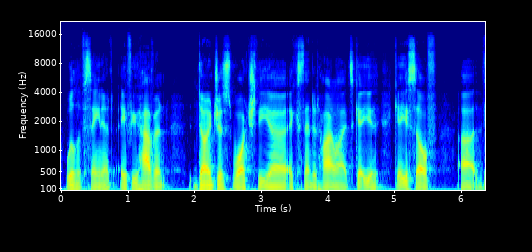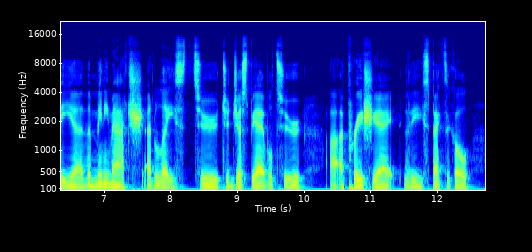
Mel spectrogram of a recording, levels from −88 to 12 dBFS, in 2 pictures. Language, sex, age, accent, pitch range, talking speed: English, male, 20-39, Australian, 70-85 Hz, 170 wpm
